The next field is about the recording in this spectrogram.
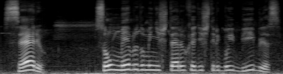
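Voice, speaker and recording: Male actor as devout builder, higher male voice, Brazilian accent, friendly, fervent, radio drama dialogue. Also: moderate pace, darkish tone, lightly acted. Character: devout, friendly builder who distributes Bibles.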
